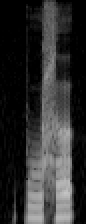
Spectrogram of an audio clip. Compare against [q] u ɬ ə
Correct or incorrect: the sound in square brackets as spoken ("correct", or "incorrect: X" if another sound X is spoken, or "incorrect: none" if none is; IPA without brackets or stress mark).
incorrect: p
